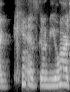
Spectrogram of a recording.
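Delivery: ordinary delivery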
